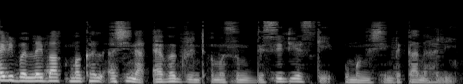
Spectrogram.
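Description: From start to end the speech sounds dull and smeared, with nothing above about 7.7 kHz, and sibilants and sustained vowels carry a warbling, fizzy texture. The likely cause is heavy AAC compression. The encoder discards high bands and coarsely quantises what remains, which fits a very low bitrate of around 16 kbps. A plain low-pass filter would also remove the top end but would leave the rest clean. Here the surviving spectrum itself swirls and gurgles.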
